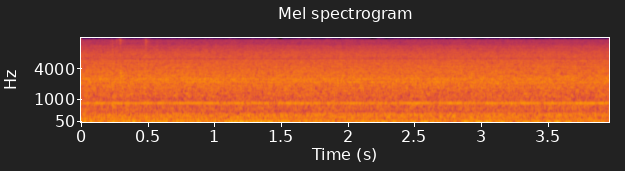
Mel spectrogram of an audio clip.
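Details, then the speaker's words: Desktop PC motherboard failing to POST: steady loud fan rush with thin whine that never slows; suspected failed northbridge BGA solder, pressing heat sink lets it POST, reflow considered. "So as you see now it's not wanting to post"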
